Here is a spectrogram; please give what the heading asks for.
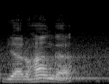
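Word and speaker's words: Byaruhanga: She's called Biaruhanga, but BBC also always says Bairunga.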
